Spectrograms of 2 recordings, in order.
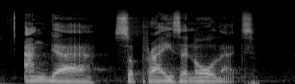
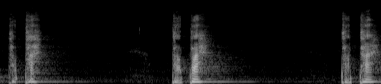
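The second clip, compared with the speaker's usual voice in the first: "papa" low first syllable, raised last syllable; low-high tone; 4 semitones higher, faster than usual. Shown as a demonstration. Teacher showing learners the third Twi word, low-to-high tone on "papa". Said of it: "I raise it".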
